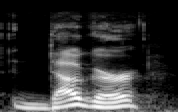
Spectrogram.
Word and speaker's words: Duggar: Misinformation going around regarding the Josh Duggar, rhymes with hugger, case.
